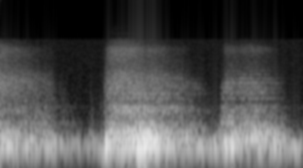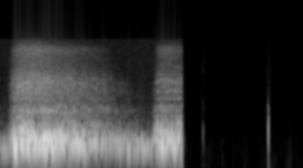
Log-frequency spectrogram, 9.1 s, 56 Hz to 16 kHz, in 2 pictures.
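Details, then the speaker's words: Normal breath sounds from a simulated dog (black Labrador K9 vet trainer): soft, low, rushing breath sounds in a steady rhythm. "all right then we also have breathing so if I would go into the breathing and you can then look okay where do I need to be placing my stethoscope for the breathing and this is just the sound of the normal breathing for the [Music]"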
